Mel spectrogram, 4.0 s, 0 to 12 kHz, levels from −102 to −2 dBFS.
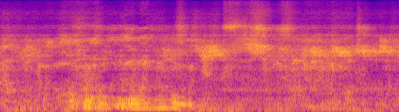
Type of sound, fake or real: fake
